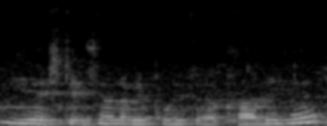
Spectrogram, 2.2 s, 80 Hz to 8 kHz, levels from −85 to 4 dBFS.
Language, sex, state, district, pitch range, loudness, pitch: Hindi, female, Uttar Pradesh, Gorakhpur, 225-250 Hz, -32 LUFS, 235 Hz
